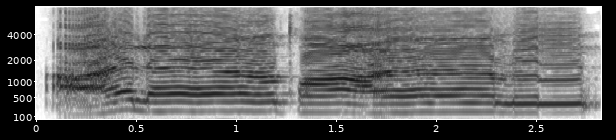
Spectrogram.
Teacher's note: मीम जेर लाम जज़म मिल, तौआमिल, अला तौआमिल। यहाँ पे भी लाम को आपने 1 अलिफ के बराबर खींचना है, अलिफ मद्दा के कायम मकाम है, खड़ा जबर।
